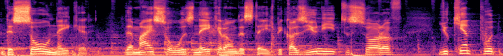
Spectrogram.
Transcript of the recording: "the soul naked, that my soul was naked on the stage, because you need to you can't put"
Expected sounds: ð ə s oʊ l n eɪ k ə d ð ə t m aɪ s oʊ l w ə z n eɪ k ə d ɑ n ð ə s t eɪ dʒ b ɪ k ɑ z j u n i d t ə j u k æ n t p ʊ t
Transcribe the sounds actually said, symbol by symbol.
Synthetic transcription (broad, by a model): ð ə s oʊ l n eɪ k ə d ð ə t m aɪ s oʊ l w ə z n eɪ k ə d ɑ n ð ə s t eɪ dʒ b ɪ k ɑ z j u n i d t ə j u k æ n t p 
